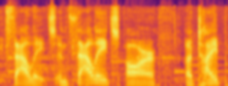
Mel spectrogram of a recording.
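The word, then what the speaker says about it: phthalates: the introduction of phalates it starts with a p p t h a l a t s I think it's how you spell it you say phalates and phalates are a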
